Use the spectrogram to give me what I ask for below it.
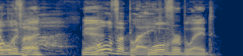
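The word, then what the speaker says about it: Wulverblade: But you got to say it like Wunda. Like Wunda. Well, because, like I mean, the Wunda. U suggests Wunda. like kind of more Germanic pronunciation of the W, which that's what I'm doing.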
